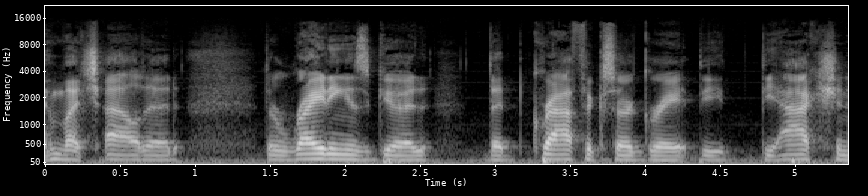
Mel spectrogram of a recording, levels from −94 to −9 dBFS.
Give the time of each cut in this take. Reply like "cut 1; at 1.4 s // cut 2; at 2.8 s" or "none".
none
